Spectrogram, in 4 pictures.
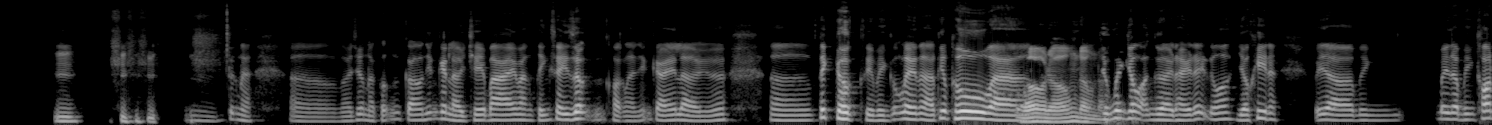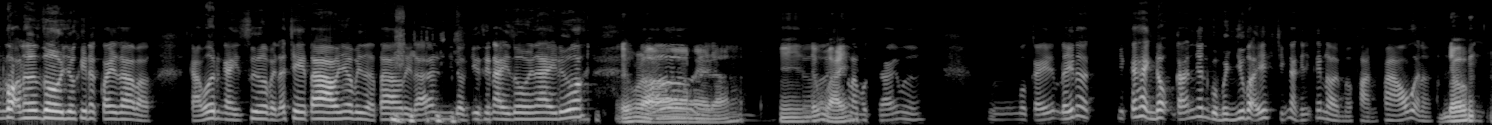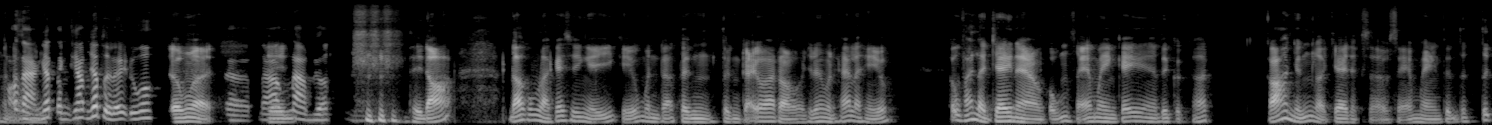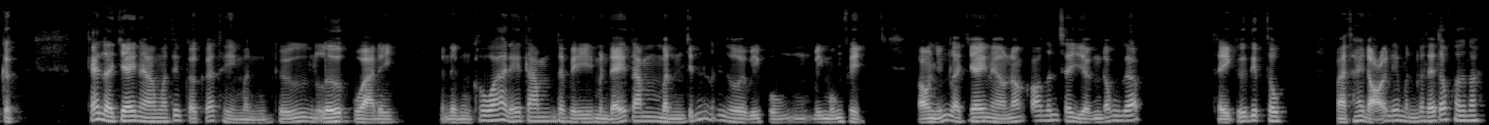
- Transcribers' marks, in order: laugh; tapping; other background noise; laugh; "lời" said as "nời"; unintelligible speech; unintelligible speech; laugh; "làm" said as "nàm"
- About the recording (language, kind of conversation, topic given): Vietnamese, podcast, Bạn thường xử lý những lời chê bai về ngoại hình như thế nào?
